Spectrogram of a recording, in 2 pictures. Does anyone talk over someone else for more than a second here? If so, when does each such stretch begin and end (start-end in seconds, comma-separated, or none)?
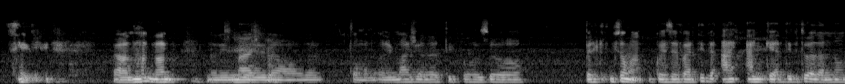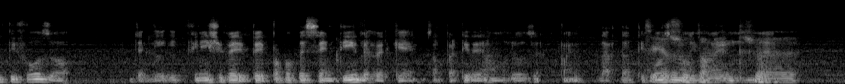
14.9-16.2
